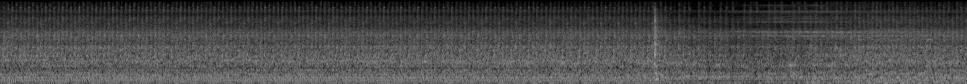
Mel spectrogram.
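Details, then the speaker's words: Engine with a misfire in cylinder three, spark ruled out, injector-connector power balance test: steady idle roughens and the engine stumbles and shakes when an injector is cut; cylinder misfire with the cause not yet confirmed. "Entonces, ya en este punto nos estamos dando cuenta de que hay falla en el cilindro tres y de que el problema no es la chispa."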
